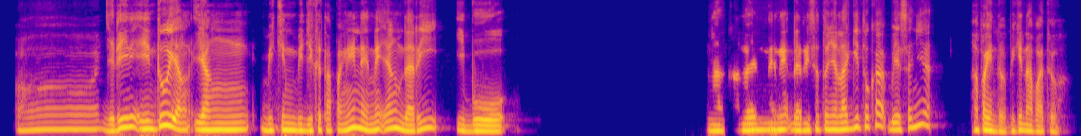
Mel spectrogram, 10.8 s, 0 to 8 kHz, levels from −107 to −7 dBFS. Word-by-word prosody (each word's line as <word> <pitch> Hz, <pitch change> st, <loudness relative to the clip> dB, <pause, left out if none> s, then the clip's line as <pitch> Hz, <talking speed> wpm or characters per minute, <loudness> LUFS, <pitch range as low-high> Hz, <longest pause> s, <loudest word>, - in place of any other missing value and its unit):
Oh, 155 Hz, +3 st, -5 dB
jadi 130 Hz, +5 st, 0 dB
in 170 Hz, -2 st, +3 dB
ini -, -, +2 dB
tuh 240 Hz, -, +5 dB
yang 155 Hz, -5 st, +3 dB
yang 150 Hz, 0 st, +3 dB, 0.2 s
bikin 145 Hz, +1 st, +1 dB
biji 135 Hz, -1 st, 0 dB
ketapang 135 Hz, +1 st, -1 dB
ini 190 Hz, -4 st, +4 dB
nenek 145 Hz, +3 st, +1 dB
yang 180 Hz, +3 st, +2 dB
dari 160 Hz, +8 st, 0 dB, 0.2 s
ibu? 120 Hz, -2 st, 0 dB, 1.9 s
Nah, 125 Hz, 0 st, 0 dB
kalau 140 Hz, +1 st, 0 dB
nenek 145 Hz, +1 st, +1 dB
dari 135 Hz, +1 st, +1 dB
satunya 155 Hz, 0 st, -1 dB
lagi 165 Hz, +6 st, +1 dB
tuh, 210 Hz, -, -4 dB
Kak, 240 Hz, +2 st, -4 dB
biasanya 200 Hz, -, -2 dB, 0.4 s
ngapain 145 Hz, -2 st, +2 dB
tuh 115 Hz, -2 st, -5 dB
bikin 135 Hz, +1 st, -1 dB
apa 120 Hz, -3 st, -2 dB
tuh? 105 Hz, -5 st, -11 dB
150 Hz, 160 wpm, -20 LUFS, 135-160 Hz, 1.9 s, tuh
